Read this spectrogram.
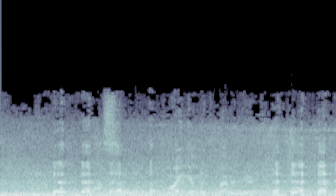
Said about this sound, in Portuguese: Deixa o avião passar e o piloto olhar aqui.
